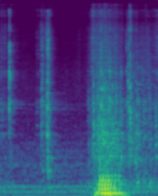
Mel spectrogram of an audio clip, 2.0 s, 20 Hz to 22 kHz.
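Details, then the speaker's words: Rebuilt 1999 Polaris XCR800 two-stroke on first fire-up, no coolant: short recoil pulls with brief chuffing and no catch; cranks but won't fire, feared flooded but judged starved of gasoline. "Oh, it's not flooded. It needs gasoline."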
